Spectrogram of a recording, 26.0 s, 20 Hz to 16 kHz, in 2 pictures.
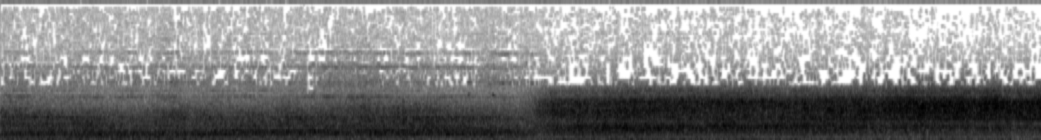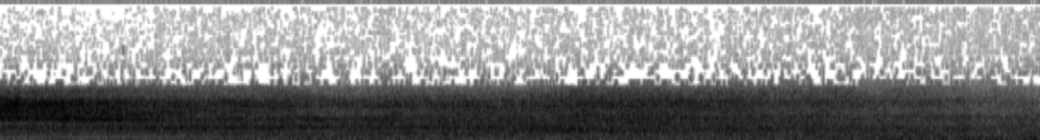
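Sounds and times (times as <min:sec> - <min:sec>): jet engines taxiing: 0:00.0 - 0:26.0.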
